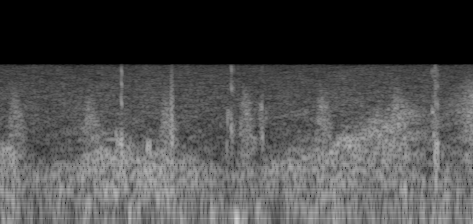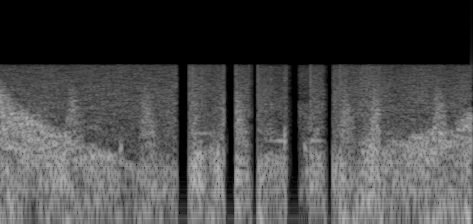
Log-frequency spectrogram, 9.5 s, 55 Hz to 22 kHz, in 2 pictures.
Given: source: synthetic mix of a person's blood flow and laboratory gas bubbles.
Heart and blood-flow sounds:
Doppler ultrasound of blood flow; subclavian vein
1.15-1.31 s: bubbles
1.47-1.56 s: bubbles
2.27-2.40 s: bubbles
2.60-2.71 s: bubbles
4.33-4.47 s: bubbles
5.94-6.00 s: bubbles
6.64-6.74 s: bubbles
6.87-7.02 s: bubbles
7.60-7.66 s: bubbles
7.74-7.99 s: bubbles
From the record:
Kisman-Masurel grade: 122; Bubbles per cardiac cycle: 1 to 2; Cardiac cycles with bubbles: 10 to 50%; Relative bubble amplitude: moderate (0.250 to 0.450); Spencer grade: 2 (many but less than half of the cardiac periods contain bubble signals, singularly or in groups); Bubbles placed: anywhere in the cardiac cycle

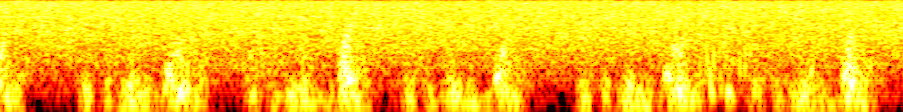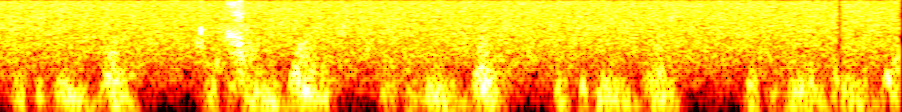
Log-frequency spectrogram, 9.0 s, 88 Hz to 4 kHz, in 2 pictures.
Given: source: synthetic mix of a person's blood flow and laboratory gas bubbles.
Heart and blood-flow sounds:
Doppler ultrasound of blood flow; precordium
3.53-3.78 s: bubbles
5.51-5.91 s: bubbles
From the record:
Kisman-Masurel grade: 122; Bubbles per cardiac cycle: 1 to 2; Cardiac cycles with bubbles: 10 to 50%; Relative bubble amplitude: moderate (0.250 to 0.450); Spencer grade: 2 (many but less than half of the cardiac periods contain bubble signals, singularly or in groups); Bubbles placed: only in the low amplitude regions of the cardiac cycle

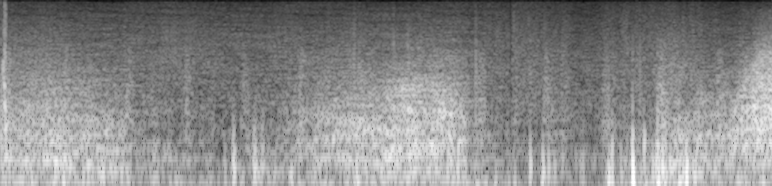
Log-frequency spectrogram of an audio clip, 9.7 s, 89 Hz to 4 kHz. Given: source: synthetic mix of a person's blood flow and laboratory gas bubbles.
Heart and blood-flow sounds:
Doppler ultrasound of blood flow; subclavian vein
0.00-0.12 s: bubbles
From the record:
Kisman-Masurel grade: 222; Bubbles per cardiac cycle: several, 3 to 8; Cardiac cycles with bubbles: 10 to 50%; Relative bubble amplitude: moderate (0.250 to 0.450); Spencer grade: 2 (many but less than half of the cardiac periods contain bubble signals, singularly or in groups); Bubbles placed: anywhere in the cardiac cycle

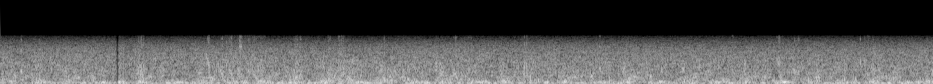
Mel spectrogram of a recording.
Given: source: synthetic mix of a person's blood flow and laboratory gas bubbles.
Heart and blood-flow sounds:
Doppler ultrasound of blood flow; precordium
0.00-0.47 s: bubbles
0.88-0.97 s: bubbles
1.34-1.49 s: bubbles
2.03-2.67 s: bubbles
2.76-3.13 s: bubbles
3.21-3.62 s: bubbles
3.80-4.25 s: bubbles
4.33-4.83 s: bubbles
5.20-5.47 s: bubbles
5.56-5.63 s: bubbles
5.97-6.15 s: bubbles
6.17-6.54 s: bubbles
6.58-6.69 s: bubbles
6.94-7.39 s: bubbles
7.63-7.68 s: bubbles
7.73-8.26 s: bubbles
8.38-8.94 s: bubbles
9.15-9.34 s: bubbles
From the record:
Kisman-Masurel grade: 242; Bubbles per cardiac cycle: several, 3 to 8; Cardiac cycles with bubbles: 100%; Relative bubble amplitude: moderate (0.250 to 0.450); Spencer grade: 3 (all of the cardiac periods contain showers or single bubble signals, but not dominating or overriding the cardiac motion signals); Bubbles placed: anywhere in the cardiac cycle

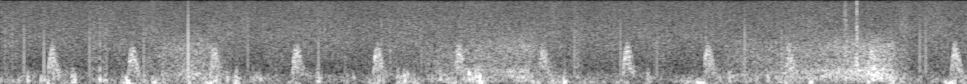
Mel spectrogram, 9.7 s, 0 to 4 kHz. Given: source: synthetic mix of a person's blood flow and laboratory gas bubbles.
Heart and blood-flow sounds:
Doppler ultrasound of blood flow; subclavian vein
8.11-8.14 s: bubbles
8.24-8.62 s: bubbles
From the record:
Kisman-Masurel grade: 211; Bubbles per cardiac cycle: several, 3 to 8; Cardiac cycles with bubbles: 1 to 10%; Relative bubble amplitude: barely perceptible (0.100 to 0.250); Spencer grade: 1 (occasional bubble signal discernible with the cardiac motion signal, with majority of cardiac periods free of bubbles); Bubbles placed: anywhere in the cardiac cycle

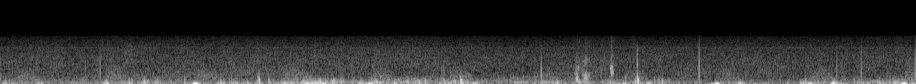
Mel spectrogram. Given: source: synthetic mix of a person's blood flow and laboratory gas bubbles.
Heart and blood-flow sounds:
Doppler ultrasound of blood flow; subclavian vein
5.75-5.91 s: bubbles
6.10-6.15 s: bubbles
From the record:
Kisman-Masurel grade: 123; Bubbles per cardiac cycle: 1 to 2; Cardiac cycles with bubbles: 10 to 50%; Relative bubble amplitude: loud (0.450 to 0.775); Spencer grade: 2 (many but less than half of the cardiac periods contain bubble signals, singularly or in groups); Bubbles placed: anywhere in the cardiac cycle

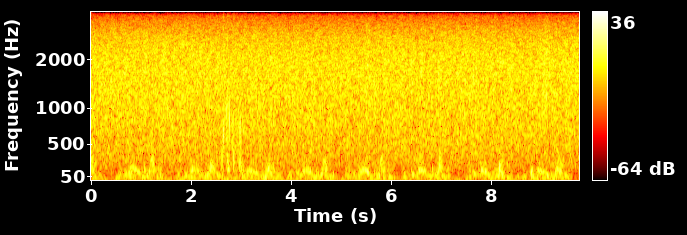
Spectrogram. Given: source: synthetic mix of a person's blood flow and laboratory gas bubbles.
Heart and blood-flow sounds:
Doppler ultrasound of blood flow; precordium
2.56-3.05 s: bubbles
From the record:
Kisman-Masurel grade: 223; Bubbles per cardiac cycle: several, 3 to 8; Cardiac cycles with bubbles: 10 to 50%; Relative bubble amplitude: loud (0.450 to 0.775); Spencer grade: 2 (many but less than half of the cardiac periods contain bubble signals, singularly or in groups); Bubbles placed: anywhere in the cardiac cycle

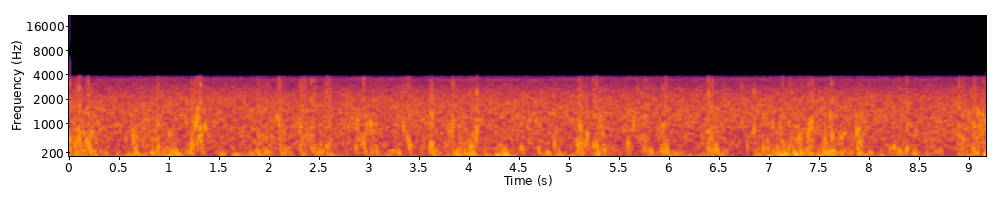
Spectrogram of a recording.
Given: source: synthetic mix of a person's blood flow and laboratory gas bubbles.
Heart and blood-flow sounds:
Doppler ultrasound of blood flow; precordium
0.00-0.36 s: bubbles
0.53-1.12 s: bubbles
1.15-1.42 s: bubbles
1.76-2.23 s: bubbles
2.27-2.69 s: bubbles
2.74-3.16 s: bubbles
3.27-3.69 s: bubbles
3.77-4.14 s: bubbles
4.34-4.93 s: bubbles
5.03-5.42 s: bubbles
5.54-6.05 s: bubbles
6.35-6.60 s: bubbles
6.71-7.48 s: bubbles
7.52-8.03 s: bubbles
8.14-8.53 s: bubbles
8.55-8.62 s: bubbles
8.69-8.76 s: bubbles
8.84-9.18 s: bubbles
From the record:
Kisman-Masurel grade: 342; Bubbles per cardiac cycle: rolling drumbeat, 9 or more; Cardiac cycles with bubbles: 100%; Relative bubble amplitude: moderate (0.250 to 0.450); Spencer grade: 3 (all of the cardiac periods contain showers or single bubble signals, but not dominating or overriding the cardiac motion signals); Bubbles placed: anywhere in the cardiac cycle

